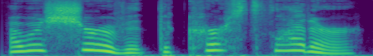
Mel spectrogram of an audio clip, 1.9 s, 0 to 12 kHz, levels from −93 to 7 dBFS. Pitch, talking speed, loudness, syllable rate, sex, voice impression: 290 Hz, 225 wpm, -17 LUFS, 5.7 syllables/s, female, very feminine, slightly young, slightly adult-like, thin, tensed, slightly powerful, bright, soft, clear, fluent, very cute, intellectual, refreshing, very sincere, very calm, very friendly, very reassuring, very unique, very elegant, slightly wild, very sweet, very lively, kind, slightly sharp, slightly modest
